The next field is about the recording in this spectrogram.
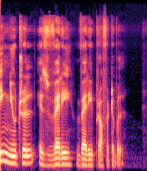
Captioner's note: excited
